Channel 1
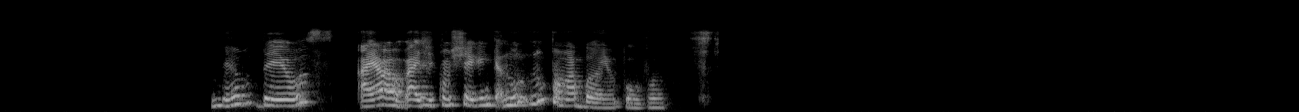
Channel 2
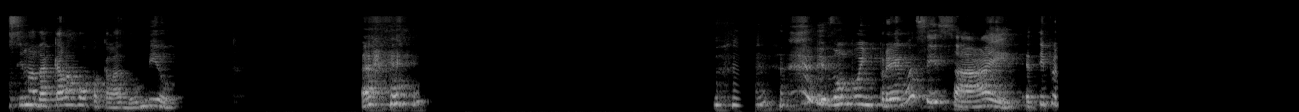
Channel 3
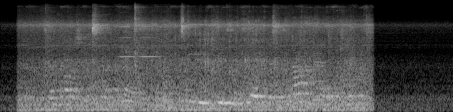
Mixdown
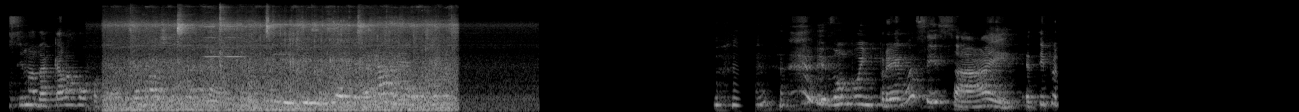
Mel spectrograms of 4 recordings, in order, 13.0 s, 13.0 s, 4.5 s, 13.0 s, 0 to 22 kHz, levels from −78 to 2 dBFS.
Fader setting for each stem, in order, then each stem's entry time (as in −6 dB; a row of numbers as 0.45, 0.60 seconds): muted, −3.5 dB, −3.0 dB; muted, 0.00 s, 0.85 s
